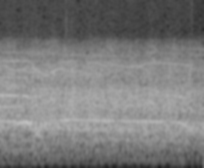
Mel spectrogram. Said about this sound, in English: Tremendous applause here at the Lincoln Memorial for Walter Reuther, President of the United Automobile Workers.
